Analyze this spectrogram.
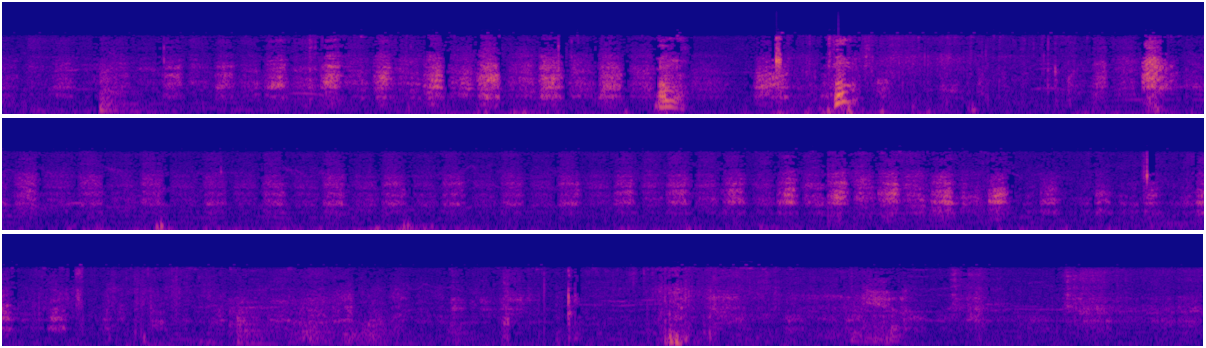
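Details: Panting from a trained Pit Bull: rough, breathy exhalations in uneven runs, loudest early on, some sharp knocks and a little human talk in the background.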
